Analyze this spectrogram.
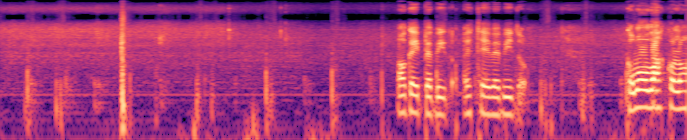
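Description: Footsteps tap on stone at a steady walking pace.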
